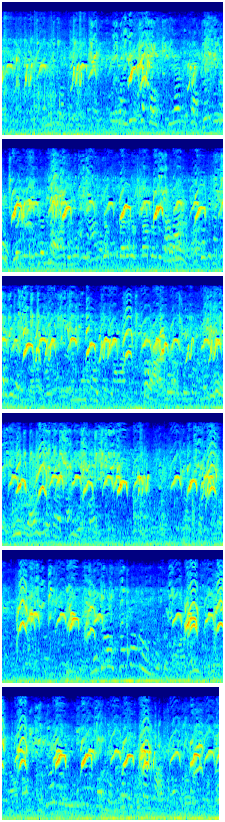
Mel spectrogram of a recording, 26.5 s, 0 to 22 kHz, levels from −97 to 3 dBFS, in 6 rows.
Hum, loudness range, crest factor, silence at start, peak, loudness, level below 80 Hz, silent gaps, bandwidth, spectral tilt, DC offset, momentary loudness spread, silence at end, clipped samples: none; 3 LU; 18 dB; 0 s; -10 dBFS; -25 LUFS; -48 dBFS; none; 16.5 kHz; 0 dB/octave; under 0.1%; 12 LU; 0 s; under 0.1%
